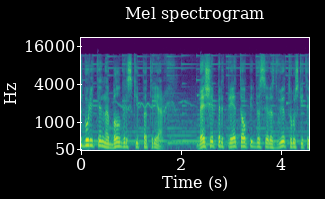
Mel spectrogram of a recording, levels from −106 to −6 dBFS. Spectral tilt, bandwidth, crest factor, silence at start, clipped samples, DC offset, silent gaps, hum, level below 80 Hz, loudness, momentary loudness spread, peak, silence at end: -5 dB/octave; 12.5 kHz; 18 dB; 0 s; under 0.1%; under 0.1%; none; none; -60 dBFS; -24 LUFS; 12 LU; -6 dBFS; 0 s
